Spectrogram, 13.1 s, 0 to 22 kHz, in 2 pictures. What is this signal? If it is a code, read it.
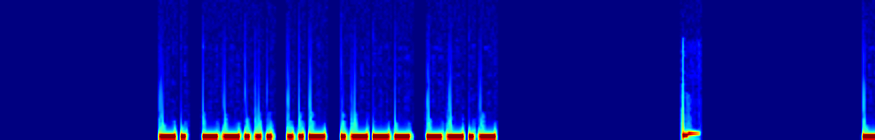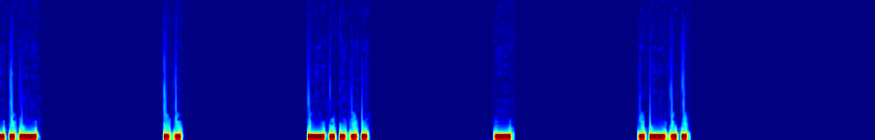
Morse code, heard as a keyed tone, about 30 wpm, spaced as for 13 wpm, 700 Hz. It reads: N7UJQ KI6TL
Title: USA Call Signs - 5 Characters - 8x Character Spacing - 30wpm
